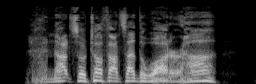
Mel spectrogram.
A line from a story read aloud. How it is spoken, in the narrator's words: I growled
